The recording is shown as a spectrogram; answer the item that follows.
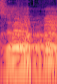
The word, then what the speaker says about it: Zoro: And in Japanese, there are no L's. That's right. They don't pronounce L's as in like L, because it's just not in their kanji, katakana, hiragana. Right? It's R. So Zolo actually really just like in Japanese is Zoro. Like it's pronounced like Zoro, right?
